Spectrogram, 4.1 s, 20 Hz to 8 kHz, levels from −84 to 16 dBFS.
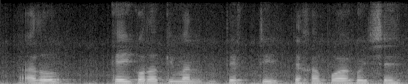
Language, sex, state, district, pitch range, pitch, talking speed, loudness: Assamese, male, Assam, Kamrup Metropolitan, 130-155 Hz, 145 Hz, 90 wpm, -16 LUFS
